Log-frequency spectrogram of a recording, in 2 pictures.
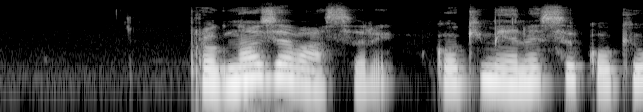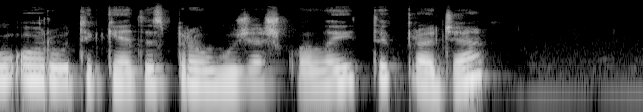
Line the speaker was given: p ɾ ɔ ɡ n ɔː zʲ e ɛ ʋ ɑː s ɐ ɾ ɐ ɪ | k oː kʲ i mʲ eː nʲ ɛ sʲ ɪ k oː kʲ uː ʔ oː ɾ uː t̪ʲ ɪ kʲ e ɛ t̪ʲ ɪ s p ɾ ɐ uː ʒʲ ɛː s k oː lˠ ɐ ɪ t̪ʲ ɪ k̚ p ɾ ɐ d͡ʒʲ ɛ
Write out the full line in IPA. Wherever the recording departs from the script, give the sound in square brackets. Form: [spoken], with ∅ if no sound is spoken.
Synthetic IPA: p ɾ ɔ ɡ n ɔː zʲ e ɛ ʋ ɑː s ɐ ɾ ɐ ɪ | k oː kʲ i mʲ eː nʲ ɛ sʲ ɪ k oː kʲ uː ʔ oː ɾ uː t̪ʲ ɪ kʲ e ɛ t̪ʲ ɪ s p ɾ ɐ uː ʒʲ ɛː [ʃ] k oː lˠ ɐ ɪ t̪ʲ ɪ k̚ p ɾ ɐ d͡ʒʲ ɛ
